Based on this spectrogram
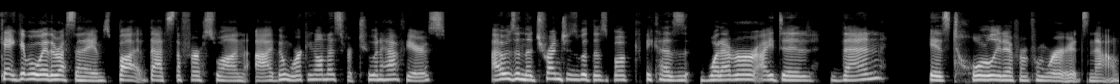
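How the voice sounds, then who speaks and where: In an American accent, a woman talks fairly quickly in a plain, everyday voice at a medium pitch with fairly even intonation, the sound dry and close with no echo against a quiet background. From Massachusetts, near Boston. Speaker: author. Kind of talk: interview.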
